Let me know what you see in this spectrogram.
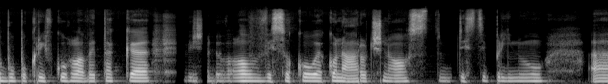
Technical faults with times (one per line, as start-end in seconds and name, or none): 1.56-2.41 AAC frame loss with concealment
4.46-4.52 AAC frame loss with concealment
